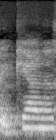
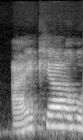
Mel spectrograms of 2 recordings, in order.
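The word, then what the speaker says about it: IKEA: 스웨덴과 유럽에서는 이케아, 이케아처럼 발음하고 있는데요. 미국이나 캐나다 같은 북미 영어권에서는 아이케아라고 발음되고 있습니다.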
